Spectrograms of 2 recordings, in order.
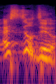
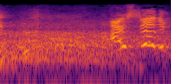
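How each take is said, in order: First: Said in the usual way. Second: Much higher and slow, breathy through laughter; high laughing redo. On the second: Shown as a demonstration. Re-saying her odd line to the crowd, high and laughing. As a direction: squeak it out while laughing. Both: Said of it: "I don't know why I said it like that".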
